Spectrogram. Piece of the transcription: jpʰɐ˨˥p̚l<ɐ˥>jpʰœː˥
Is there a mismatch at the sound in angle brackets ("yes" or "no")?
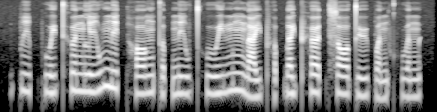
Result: no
